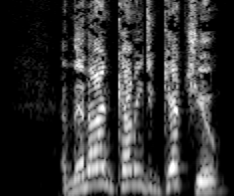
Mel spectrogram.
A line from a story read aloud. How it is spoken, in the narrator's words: he shouted, as he had when she was just a shrimp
